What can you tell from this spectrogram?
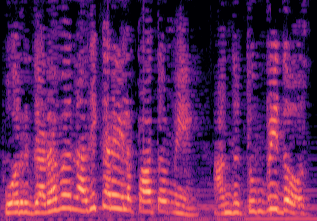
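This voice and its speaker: A hopeful little sparrow boy from a cartoon, his voice very high and childlike, as a woman acts him out. He talks eagerly and pleadingly. Faint music plays underneath. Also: expressive, moderate pace, fairly bright tone. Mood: insistent. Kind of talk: cartoon voice acting.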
